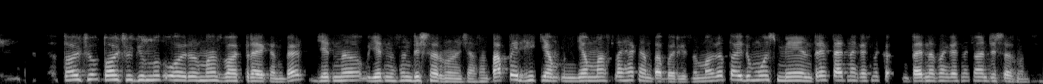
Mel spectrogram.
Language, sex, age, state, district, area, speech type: Kashmiri, female, 30-45, Jammu and Kashmir, Srinagar, urban, conversation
